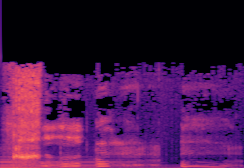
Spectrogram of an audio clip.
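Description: A man sitting up suddenly in bed lets out a loud, rasping snore that opens with a noisy burst, then trails into a few low, wavering grunts and groaning breaths over about three seconds.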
